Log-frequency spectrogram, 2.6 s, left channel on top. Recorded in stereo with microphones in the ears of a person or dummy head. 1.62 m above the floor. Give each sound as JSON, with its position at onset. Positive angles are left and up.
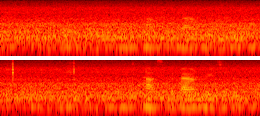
{"t": 1.4, "sound": "a man speaking", "side_deg": -60, "distance_m": 0.6}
